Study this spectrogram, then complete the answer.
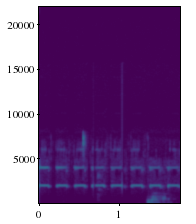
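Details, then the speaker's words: Laptop board SMD capacitor tested on multimeter continuity: high beep cutting in and out, meaning a partially faulty shorted capacitor, or one along that line, needing replacement. "In case I have a capacitor behaving that way away from the main chipset, it means that capacitor is partially faulted. Yes, that capacitor is partially faulty."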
